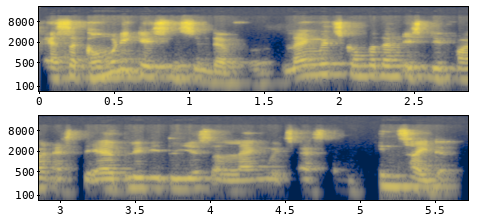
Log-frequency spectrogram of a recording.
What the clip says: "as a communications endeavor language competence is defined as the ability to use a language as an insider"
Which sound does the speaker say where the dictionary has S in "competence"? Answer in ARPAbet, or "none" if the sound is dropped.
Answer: none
